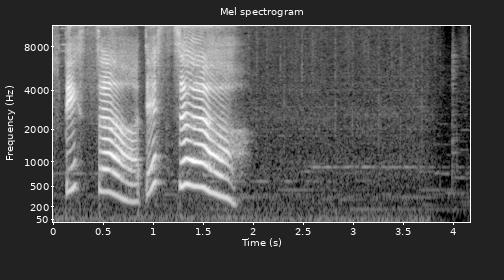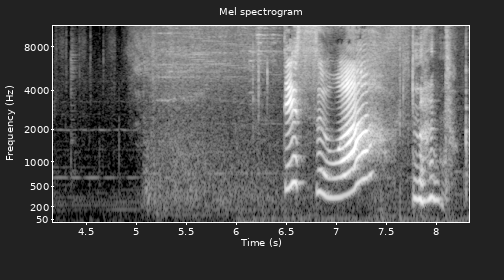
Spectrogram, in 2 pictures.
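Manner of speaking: loud, cute voice, every desu drawn out. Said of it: "cute Tataru Japanese voice".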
